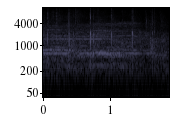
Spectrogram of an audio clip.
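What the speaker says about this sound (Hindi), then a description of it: "तालियां होना चाहिए भाई बदी के लिए।" Audience at an award ceremony claps in a brief burst of applause, a dense patter of hands at moderate distance and fairly faint.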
